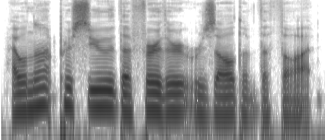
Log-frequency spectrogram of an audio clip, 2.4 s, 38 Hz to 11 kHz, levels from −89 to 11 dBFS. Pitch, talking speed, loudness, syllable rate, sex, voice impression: 120 Hz, 245 wpm, -17 LUFS, 5.9 syllables/s, male, masculine, adult-like, slightly soft, slightly fluent, slightly refreshing, sincere, kind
